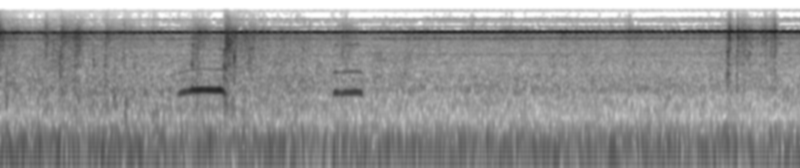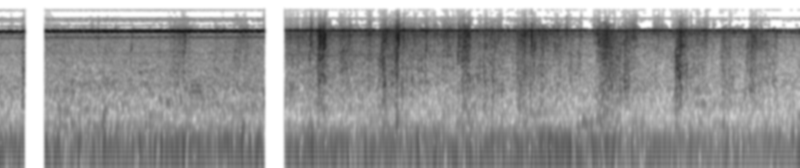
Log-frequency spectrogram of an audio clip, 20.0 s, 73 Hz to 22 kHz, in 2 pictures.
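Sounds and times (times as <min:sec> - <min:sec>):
high whine: 0:00.0 - 0:20.0
low rumble: 0:00.0 - 0:20.0
baby monkey coo calls: 0:02.0 - 0:03.2, 0:04.0 - 0:04.7.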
